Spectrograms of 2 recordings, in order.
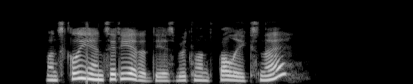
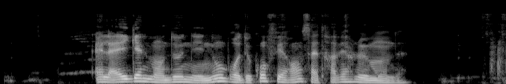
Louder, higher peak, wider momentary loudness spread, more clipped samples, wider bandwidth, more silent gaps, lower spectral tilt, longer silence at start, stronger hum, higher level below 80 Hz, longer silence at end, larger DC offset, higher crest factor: first, -16 LUFS vs -19 LUFS; about the same, 0 dBFS vs -2 dBFS; about the same, 10 LU vs 9 LU; neither; second, 7.8 kHz vs 11.5 kHz; first, 2.14-2.18 s vs none; about the same, -6.5 dB/octave vs -7.5 dB/octave; second, 0.45 s vs 0.95 s; neither; second, -58 dBFS vs -40 dBFS; first, 1.2 s vs 0 s; neither; about the same, 16 dB vs 18 dB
